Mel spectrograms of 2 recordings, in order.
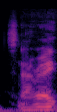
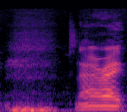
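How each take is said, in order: First: Muttered. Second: Slow. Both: Acted.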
